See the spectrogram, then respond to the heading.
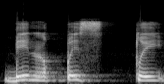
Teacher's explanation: با کو لام سے ملائیں گے، بیچ میں الف کو چھوڑ دیں گے. با لام زیر بل، قاف سین زیر قس، طا زیر طی.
